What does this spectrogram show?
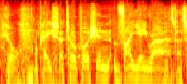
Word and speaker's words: Vayera: oh cool okay so tell portion vai a Roth that's how it's pronounced we're gonna continue to go through Genesis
